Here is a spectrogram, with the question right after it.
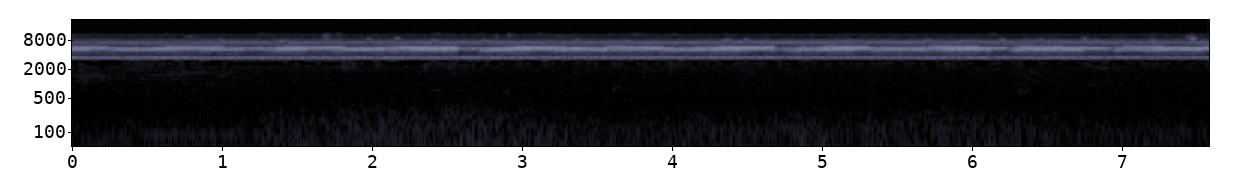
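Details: Crickets at night, a steady high shrill trill holding unbroken through the whole stretch, with a soft low rumble of background noise underneath.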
